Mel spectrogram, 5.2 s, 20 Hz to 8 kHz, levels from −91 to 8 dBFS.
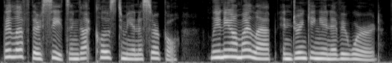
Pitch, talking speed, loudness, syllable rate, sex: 250 Hz, 240 wpm, -13 LUFS, 5.9 syllables/s, female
